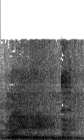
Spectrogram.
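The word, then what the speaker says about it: ألف: علما ربنی علما ربنی علما অর্ফের নাম কি আলিফ আলিফ আলিফ আলিফ আলিফ আবার বলেন আলিফ সবাই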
